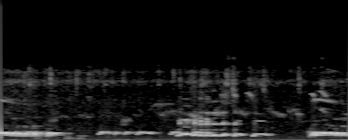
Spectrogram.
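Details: Local zebra dove song meant to prompt other zebra doves to answer: a series of short purring, stuttered coos in quick succession, with low thumping knocks underneath and faint higher chirps.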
